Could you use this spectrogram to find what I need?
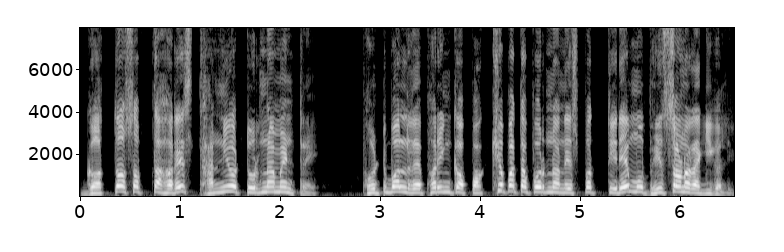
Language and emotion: Odia, angry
